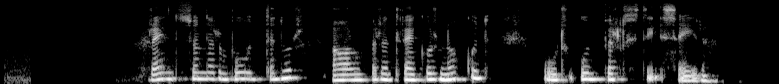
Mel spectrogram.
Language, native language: Icelandic, Latvian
